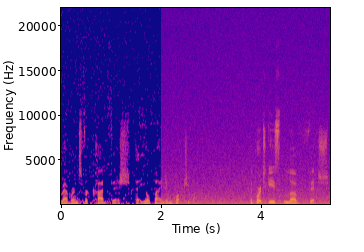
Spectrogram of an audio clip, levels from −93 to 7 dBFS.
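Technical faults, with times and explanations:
0.0–2.0 s, overdone noise removal: a noise reducer set too strong mutes bands near its noise estimate, pushing the room noise, about 10 dB below the speech, to twinkling near-silence.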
